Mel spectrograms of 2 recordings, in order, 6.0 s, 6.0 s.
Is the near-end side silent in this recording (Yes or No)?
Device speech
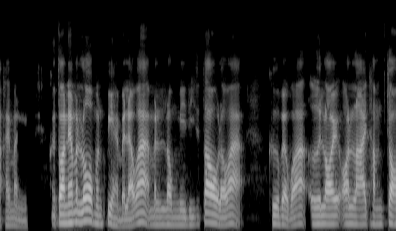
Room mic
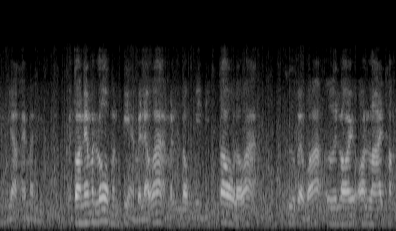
Yes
